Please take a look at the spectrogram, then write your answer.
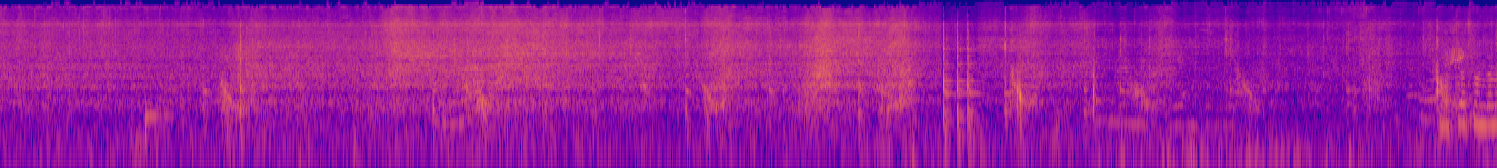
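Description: Soaked jeera rice is sautéed with spices in hot oil for egg pulao, a continuous sizzling hiss with intermittent scraping and stirring strokes, occasional clinks, and a voice speaking faintly over it.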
